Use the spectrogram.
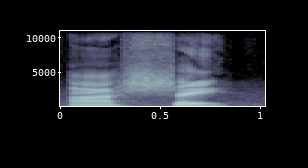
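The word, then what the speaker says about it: Àṣẹ: And I probably mispronounced that song when I first announced it, but it's called Ashe. And it's spelled A-S-E. And the S has an under accent and the E has an under accent. So it's Ashe.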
